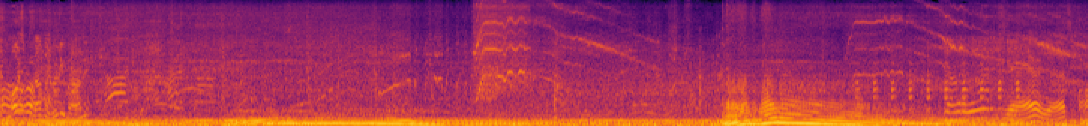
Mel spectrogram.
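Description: A brushless RC car racing fast, its high-pitched electric motor whining up and down in repeated sweeping passes, loud and close over a steady rumble while people talk throughout.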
